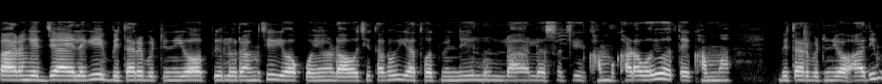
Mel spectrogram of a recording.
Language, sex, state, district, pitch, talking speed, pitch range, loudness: Garhwali, male, Uttarakhand, Tehri Garhwal, 195 Hz, 195 wpm, 190-200 Hz, -16 LUFS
